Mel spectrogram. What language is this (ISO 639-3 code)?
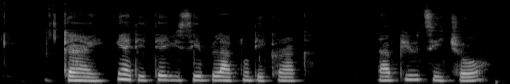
pcm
